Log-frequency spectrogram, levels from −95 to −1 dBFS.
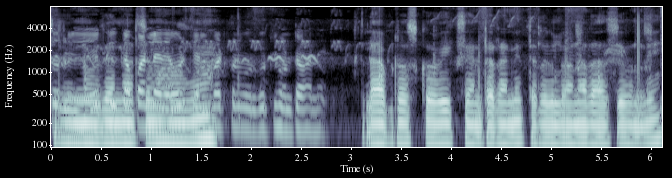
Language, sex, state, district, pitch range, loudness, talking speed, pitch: Telugu, male, Andhra Pradesh, Sri Satya Sai, 95-115 Hz, -19 LUFS, 60 wpm, 100 Hz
